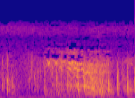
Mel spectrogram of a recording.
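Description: A horse neighs in a long, shaky whinny that swells in the middle, with clip-clopping hoofbeats at the start and end, loud and clear.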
